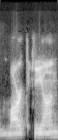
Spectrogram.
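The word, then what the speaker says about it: Marcion: the gospel according to Mark Keon, which is how his name was actually pronounced back then, which just meant little Mark.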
